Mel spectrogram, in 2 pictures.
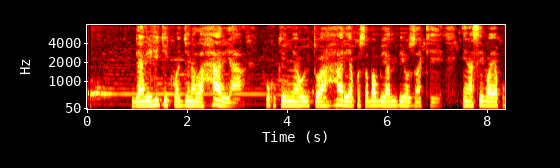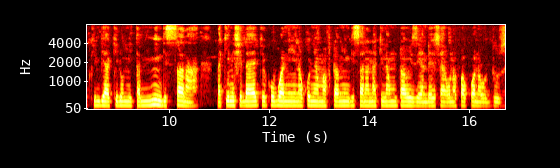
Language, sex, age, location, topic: Swahili, female, 36-49, Wajir, finance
